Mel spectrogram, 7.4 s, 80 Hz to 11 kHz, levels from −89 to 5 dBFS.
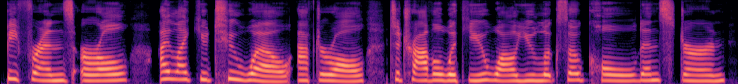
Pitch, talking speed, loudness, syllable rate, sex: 230 Hz, 170 wpm, -17 LUFS, 3.8 syllables/s, female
